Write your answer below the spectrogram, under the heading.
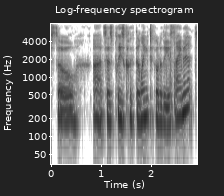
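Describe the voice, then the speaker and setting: A woman's medium-pitched voice comes through somewhat breathy. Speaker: fourth grade teacher. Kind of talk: tutorial screen walkthrough for students.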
